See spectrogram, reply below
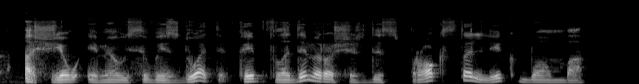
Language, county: Lithuanian, Kaunas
